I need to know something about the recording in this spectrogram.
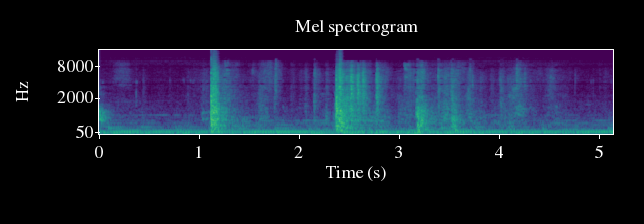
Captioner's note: kicks Door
